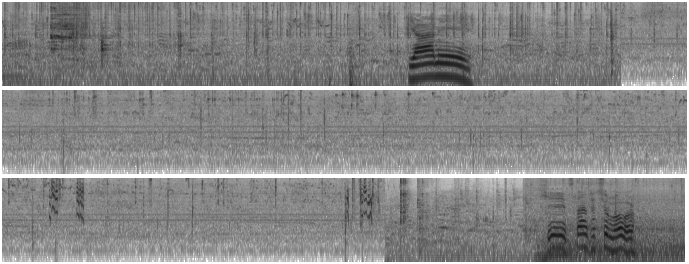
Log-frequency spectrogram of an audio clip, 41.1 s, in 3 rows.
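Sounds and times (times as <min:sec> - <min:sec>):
batter sizzling in hot oil: 0:00.0 - 0:35.1, 0:37.8 - 0:41.0
short high falling squeaks: 0:34.2 - 0:34.9.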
